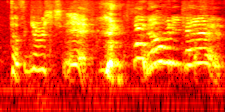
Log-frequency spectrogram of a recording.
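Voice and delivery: high, breathless laughing. Real, not acted. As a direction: laugh it out, barely holding it. Laughing at dismissive host.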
